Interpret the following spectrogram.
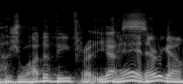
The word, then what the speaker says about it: joie de vivre: I'm going to try a pronunciation. Okay. Joie de vivre. Joie de vivre.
